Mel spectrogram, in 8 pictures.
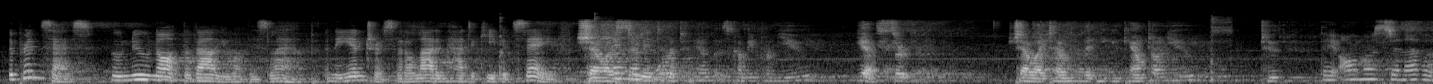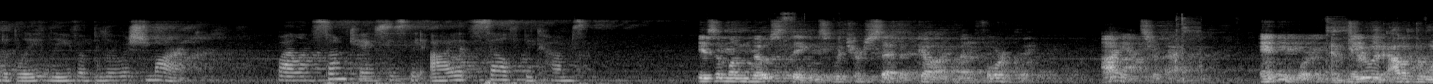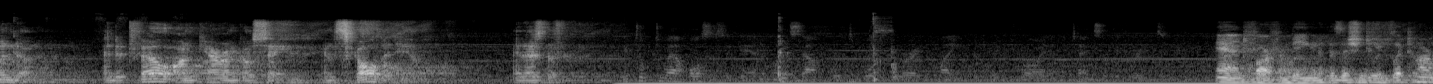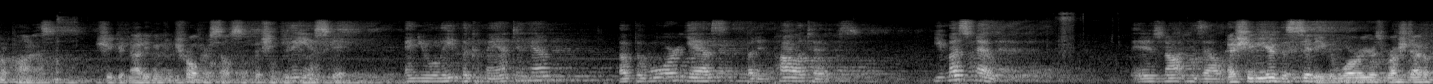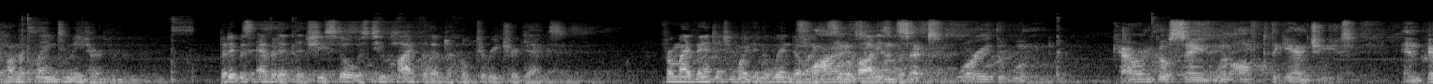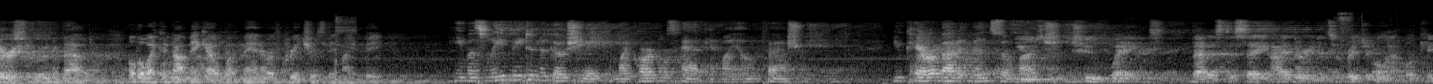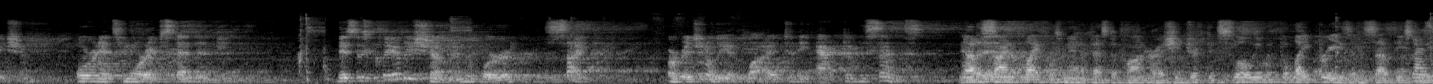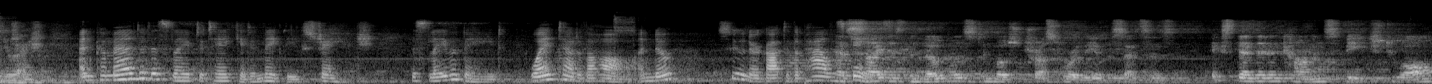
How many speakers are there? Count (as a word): seven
